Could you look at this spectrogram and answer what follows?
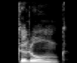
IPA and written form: kruŋk (կրունկ)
